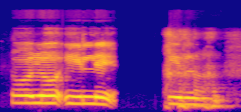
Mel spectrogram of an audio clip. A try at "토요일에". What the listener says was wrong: 일레가 아니고 토요 일에. 토요 일에예요. 토요 일에.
